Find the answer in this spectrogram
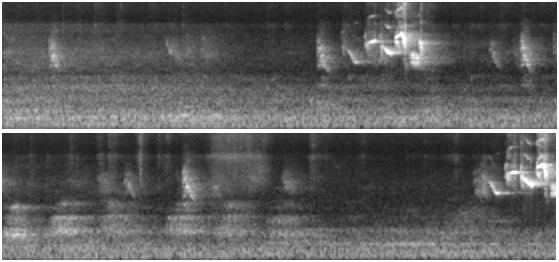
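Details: Double-collared seedeater singing freely outdoors on a street: two loud, high, chattering twittered bursts several seconds apart, with quieter chirps and faint distant sounds between them.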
